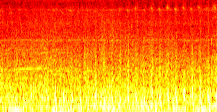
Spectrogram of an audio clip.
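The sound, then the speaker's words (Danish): A helicopter flies, its rotor thumping in a rapid, steady chop over a loud engine whine, filling the whole stretch with no voices present. “Hvordan har de bare lige lynhurtigt været ude og skaffe en helikopter?”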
